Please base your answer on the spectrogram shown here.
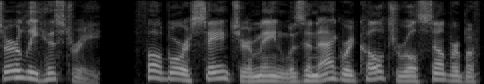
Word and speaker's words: Faubourg Saint-Germain: Faubourg Saint-Germain, French pronunciation, Faubourg Saint-Germain, is a historic district of Paris, France.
